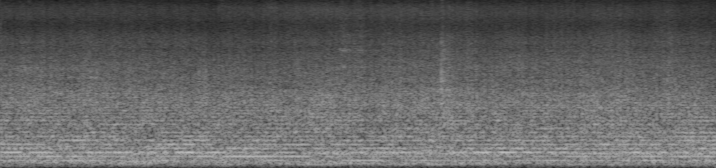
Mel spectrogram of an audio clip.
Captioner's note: various construction and machinery noises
